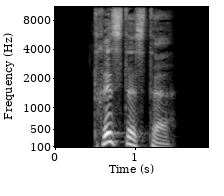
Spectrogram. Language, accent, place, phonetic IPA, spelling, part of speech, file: German, Germany, Berlin, [ˈtʁɪstəstə], tristeste, adjective, De-tristeste.ogg
- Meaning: inflection of trist: 1. strong/mixed nominative/accusative feminine singular superlative degree 2. strong nominative/accusative plural superlative degree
